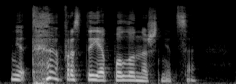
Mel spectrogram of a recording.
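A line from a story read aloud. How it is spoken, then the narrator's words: Laughing. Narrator (Russian): рассмеялась Машка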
